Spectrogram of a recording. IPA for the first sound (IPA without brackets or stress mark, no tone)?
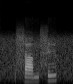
s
